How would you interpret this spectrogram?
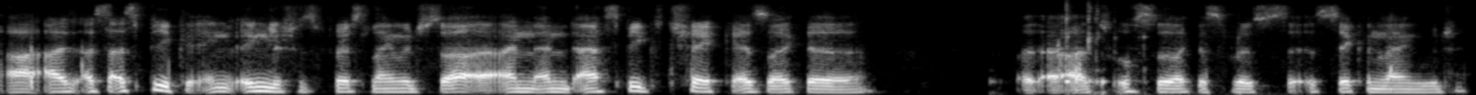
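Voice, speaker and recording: A man's voice: on the low side, normal speed, a little mellow, dry recording, highs cut off. A man co-commentating a chess match, working through move sequences aloud in a thoughtful way. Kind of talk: chess commentary, calculating variations.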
